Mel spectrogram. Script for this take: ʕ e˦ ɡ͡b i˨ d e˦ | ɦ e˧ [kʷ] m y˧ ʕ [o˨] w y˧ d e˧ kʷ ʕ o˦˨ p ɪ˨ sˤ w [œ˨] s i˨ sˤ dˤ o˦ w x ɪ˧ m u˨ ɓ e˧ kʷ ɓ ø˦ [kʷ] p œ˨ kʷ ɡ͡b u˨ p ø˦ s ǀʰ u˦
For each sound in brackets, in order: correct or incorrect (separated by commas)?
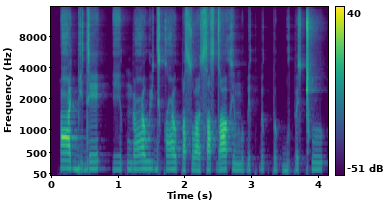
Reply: correct, incorrect, correct, correct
